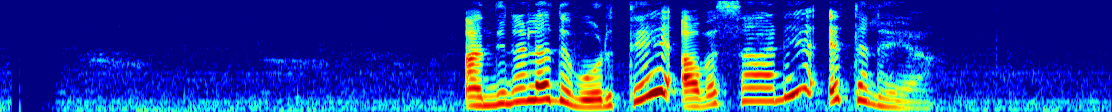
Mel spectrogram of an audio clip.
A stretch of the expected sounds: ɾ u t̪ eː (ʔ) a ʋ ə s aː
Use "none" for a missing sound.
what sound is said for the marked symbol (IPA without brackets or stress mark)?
ʔ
